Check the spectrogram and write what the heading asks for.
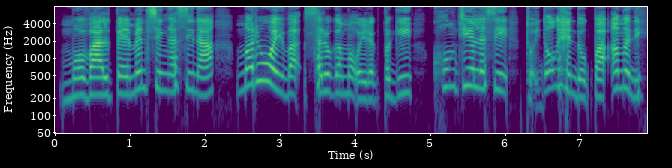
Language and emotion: Manipuri, surprised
